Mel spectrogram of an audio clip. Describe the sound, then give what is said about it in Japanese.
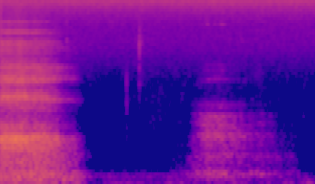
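Slow human breathing in and out: a soft, airy breath lasting under a second, a pause of near silence, then a second, quieter breath, all faint and close. “力が抜けていくね。吸って吐いて”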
